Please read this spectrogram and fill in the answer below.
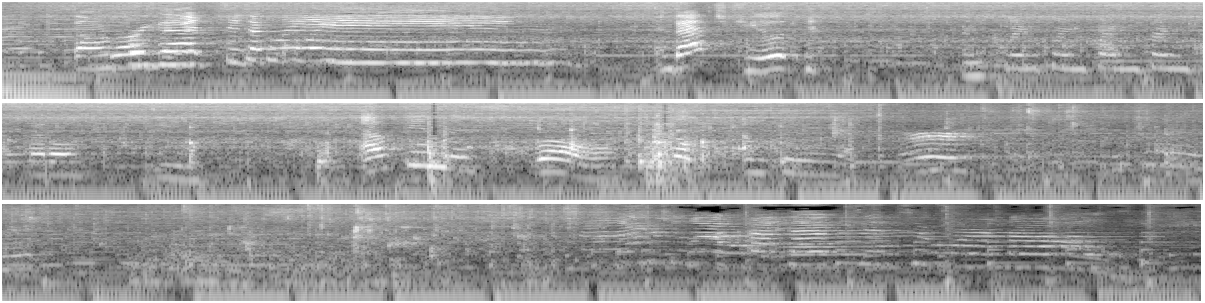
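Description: Background music with a steady bass beat, with children's high-pitched voices coming and going over it.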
